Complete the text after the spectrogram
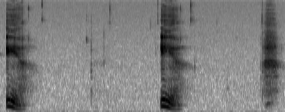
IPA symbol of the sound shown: ɪə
